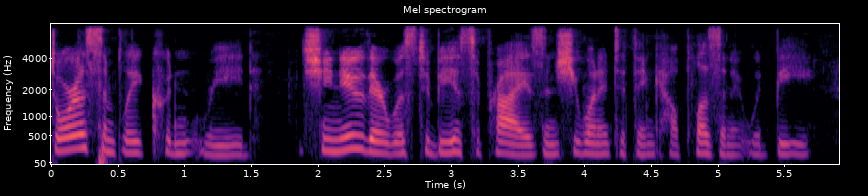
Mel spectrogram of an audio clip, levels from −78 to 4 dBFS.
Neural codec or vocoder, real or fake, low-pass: none; real; 7.2 kHz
